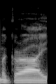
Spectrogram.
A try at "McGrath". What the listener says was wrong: McGrath. McGrath. think you did a Tim McGraw there is what you were doing.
